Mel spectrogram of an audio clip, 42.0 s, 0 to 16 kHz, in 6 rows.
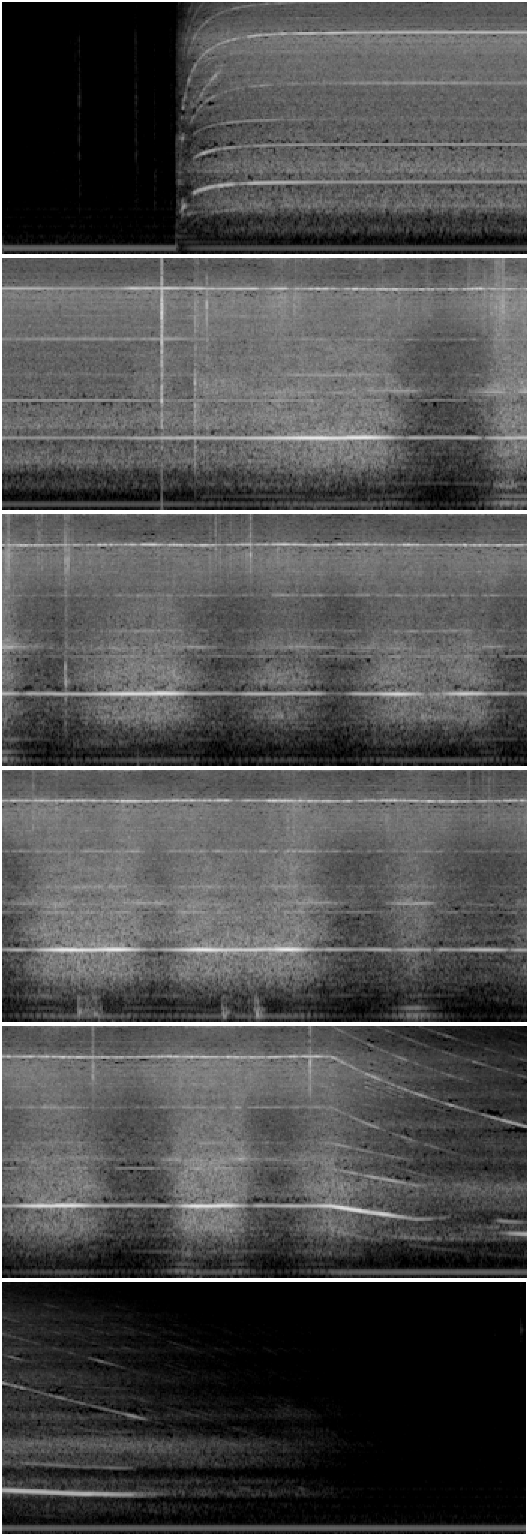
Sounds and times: vacuum starting vacuuming and stopping 2.3 - 39.7

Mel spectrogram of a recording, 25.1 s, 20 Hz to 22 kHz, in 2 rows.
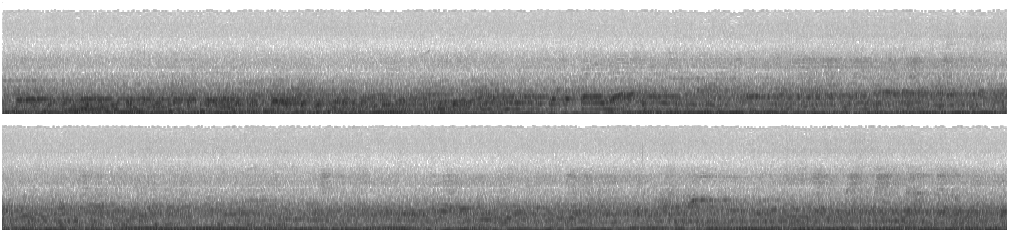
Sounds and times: distant music festival 0.0 - 25.1

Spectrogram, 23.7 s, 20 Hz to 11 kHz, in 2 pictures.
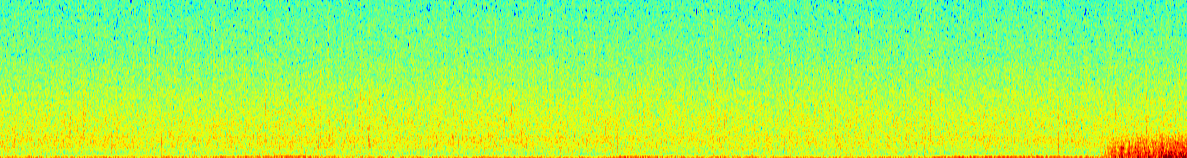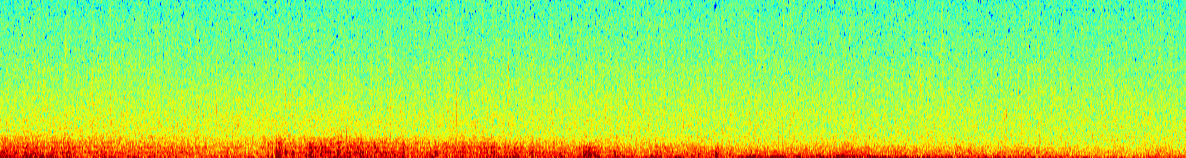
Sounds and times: rain 0.0 - 23.7
thunder 11.1 - 22.6

